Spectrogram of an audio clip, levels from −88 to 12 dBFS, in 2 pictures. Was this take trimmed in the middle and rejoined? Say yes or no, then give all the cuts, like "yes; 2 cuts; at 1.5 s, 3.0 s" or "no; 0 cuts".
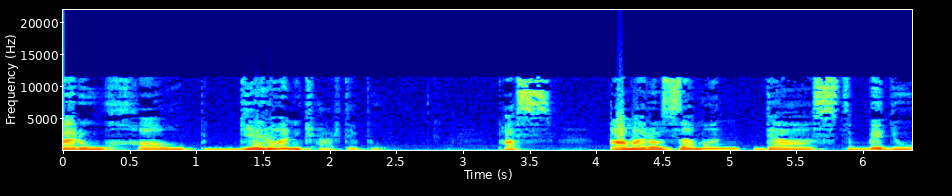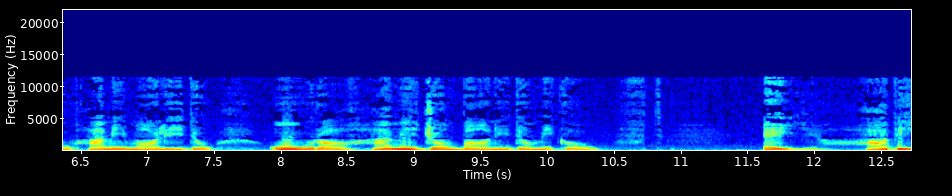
no; 0 cuts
